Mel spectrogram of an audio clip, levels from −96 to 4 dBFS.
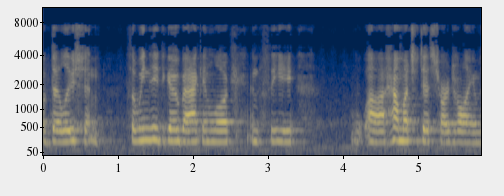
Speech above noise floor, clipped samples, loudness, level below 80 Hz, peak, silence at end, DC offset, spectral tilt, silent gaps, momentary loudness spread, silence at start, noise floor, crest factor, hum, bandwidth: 30 dB; under 0.1%; -27 LUFS; -64 dBFS; -8 dBFS; 0 s; under 0.1%; -4.5 dB/octave; none; 14 LU; 0 s; -57 dBFS; 20 dB; none; 8 kHz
